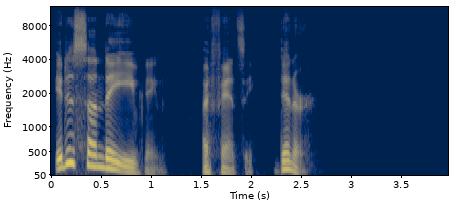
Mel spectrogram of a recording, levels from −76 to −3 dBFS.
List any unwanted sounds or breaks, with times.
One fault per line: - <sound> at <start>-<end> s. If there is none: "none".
none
